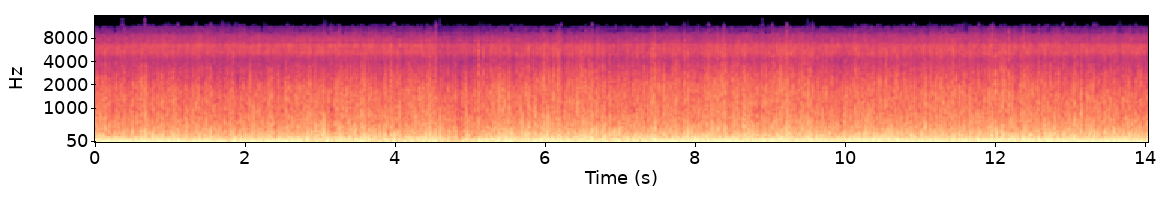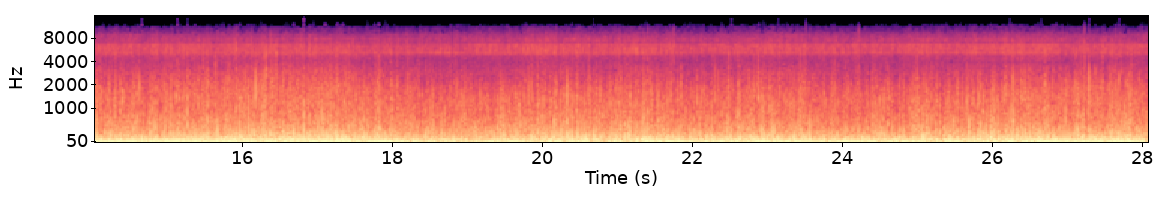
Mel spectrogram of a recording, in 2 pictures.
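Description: Motorcycle riding at speed: heavy, steady wind rumble buffeting a camera microphone mounted low by the front wheel, with the bike's road and engine noise under it.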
